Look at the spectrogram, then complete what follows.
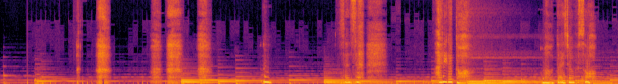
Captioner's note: sobbing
